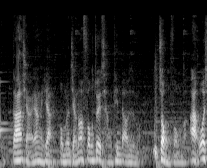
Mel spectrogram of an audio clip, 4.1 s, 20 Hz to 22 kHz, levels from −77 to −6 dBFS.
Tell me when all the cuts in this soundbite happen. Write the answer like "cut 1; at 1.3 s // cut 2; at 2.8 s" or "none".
none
